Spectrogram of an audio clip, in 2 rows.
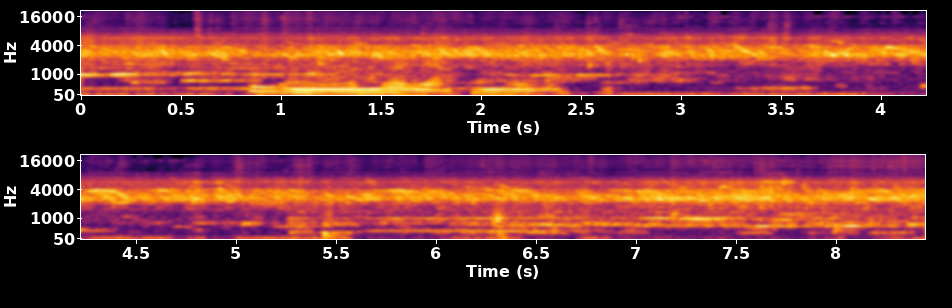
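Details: Roughly 10000 white chicks peep in a constant high chorus, while a lower, wavering series of calls sounds near the start.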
